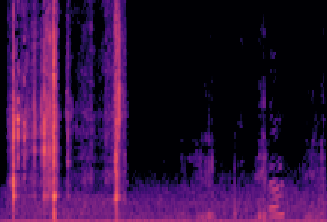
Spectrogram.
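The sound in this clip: Crisp cutting and crunching as a knife carves bruised spots out of a fallen apple, with a few sharp snips early on, then quieter scraping, and a brief voice near the end.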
